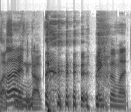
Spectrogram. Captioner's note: laughs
